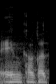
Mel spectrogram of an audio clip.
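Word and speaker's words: 演歌: 비슷하게 그거를 노래로 하는게 연가라고 해 가지고 이게 일본식으로 발음을 하면 엔카가 돼요.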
